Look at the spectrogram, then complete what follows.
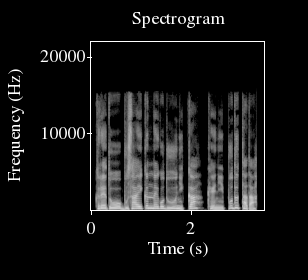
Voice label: joy

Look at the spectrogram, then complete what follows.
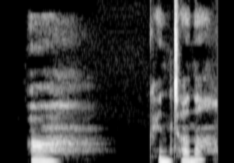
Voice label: sadness, monologue

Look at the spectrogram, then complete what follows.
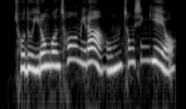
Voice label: joy; monologue

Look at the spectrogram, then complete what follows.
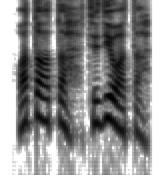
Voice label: excitement

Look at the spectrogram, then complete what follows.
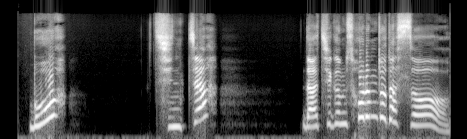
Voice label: surprise, monologue

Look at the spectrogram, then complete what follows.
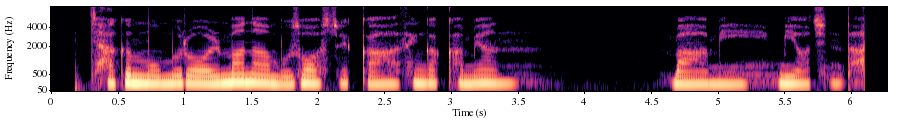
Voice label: sadness

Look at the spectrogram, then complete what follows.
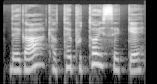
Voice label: joy

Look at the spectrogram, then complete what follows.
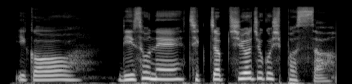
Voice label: shy; monologue

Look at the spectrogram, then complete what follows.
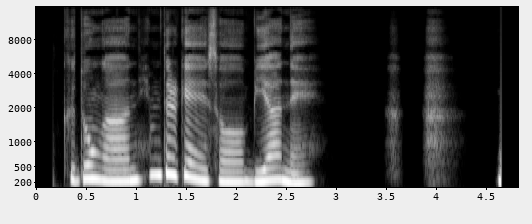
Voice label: crying, monologue

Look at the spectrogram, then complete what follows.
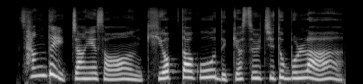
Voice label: excitement; monologue

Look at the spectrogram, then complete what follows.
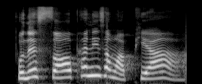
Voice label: neutral, monologue

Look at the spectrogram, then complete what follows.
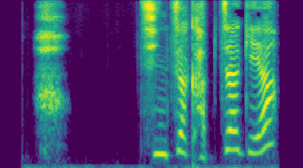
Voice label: surprise, monologue

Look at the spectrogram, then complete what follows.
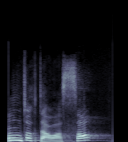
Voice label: neutral, monologue

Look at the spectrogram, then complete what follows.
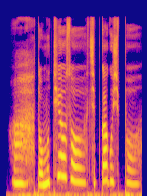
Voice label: shy; monologue

